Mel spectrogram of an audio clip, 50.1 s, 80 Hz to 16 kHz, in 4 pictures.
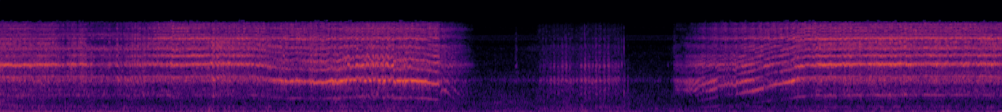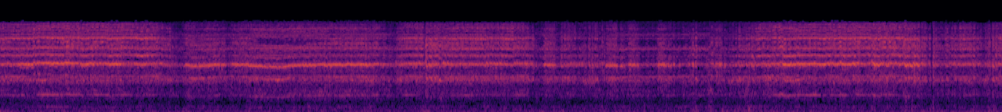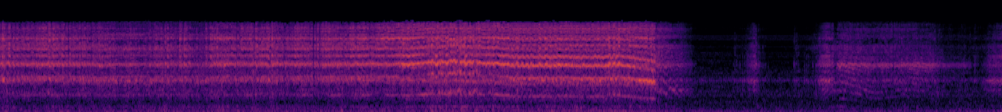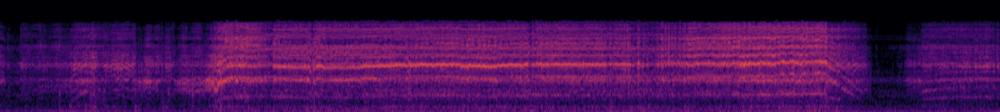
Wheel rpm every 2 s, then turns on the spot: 170, 160, 110, 20, 70, 160, 160, 160, 170, 160, 160, 170, 170, 170, 170, 150, 90, 20, 40, 60, 140, 170, 170, 150, 50.
6-8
